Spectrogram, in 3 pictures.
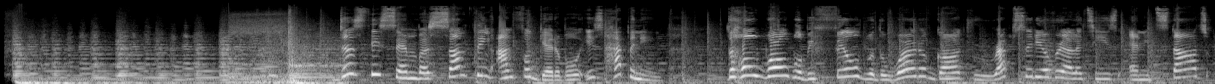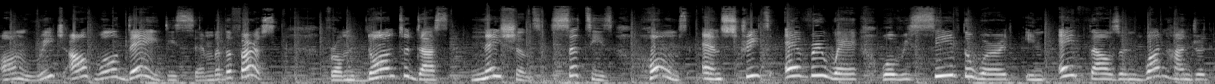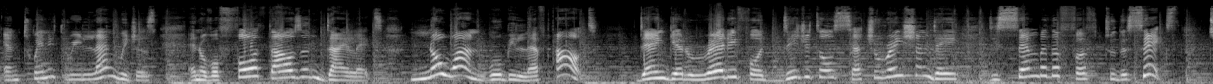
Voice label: RADIO PROMO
